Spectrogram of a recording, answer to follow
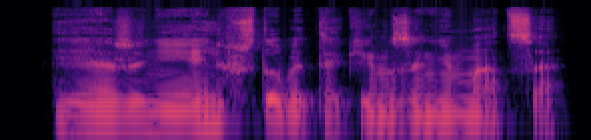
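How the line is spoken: Calm. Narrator (Russian): спокойно сказал он

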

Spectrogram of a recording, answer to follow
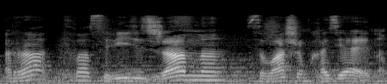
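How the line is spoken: Creaky voice. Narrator (Russian): проскрипел он ведьме

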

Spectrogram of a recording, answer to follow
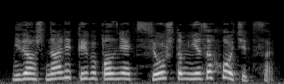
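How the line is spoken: Commanding tone. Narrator (Russian): повелительным тоном произнес он

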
